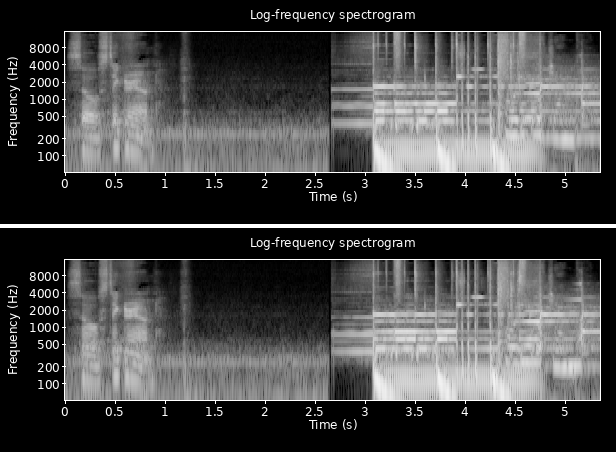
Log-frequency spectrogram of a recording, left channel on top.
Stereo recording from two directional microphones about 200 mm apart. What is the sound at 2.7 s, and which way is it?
Music, centre (ahead or behind).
